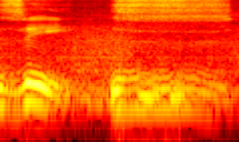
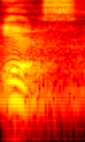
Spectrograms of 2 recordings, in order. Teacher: The Z is more of a voice consonant. The S is a voiceless consonant.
